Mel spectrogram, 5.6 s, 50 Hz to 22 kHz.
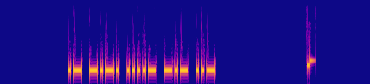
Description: Morse code, heard as a keyed tone, about 29 wpm, 700 Hz. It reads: AC4KU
